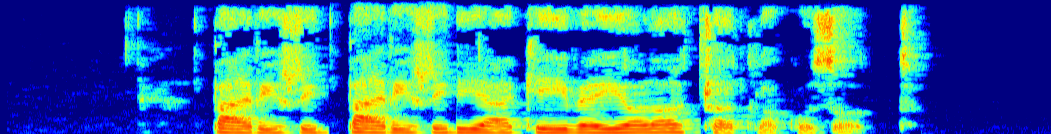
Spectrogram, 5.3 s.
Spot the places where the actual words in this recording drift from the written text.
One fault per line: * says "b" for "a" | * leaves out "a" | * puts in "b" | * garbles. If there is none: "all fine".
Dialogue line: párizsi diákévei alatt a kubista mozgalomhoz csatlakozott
* puts in "párizsi"
* leaves out "a kubista mozgalomhoz"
